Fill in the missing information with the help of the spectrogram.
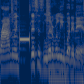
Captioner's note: beep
